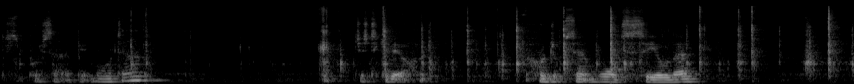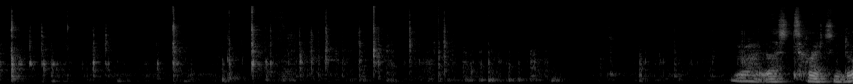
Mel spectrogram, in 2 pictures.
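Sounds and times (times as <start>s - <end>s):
nut tightening clicks: 1.2s - 13.9s.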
